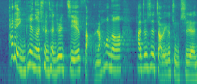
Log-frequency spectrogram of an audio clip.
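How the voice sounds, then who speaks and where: This is a woman speaking. Her intonation is lively. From Taiwan. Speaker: news show host. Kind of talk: casual news chat. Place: studio.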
